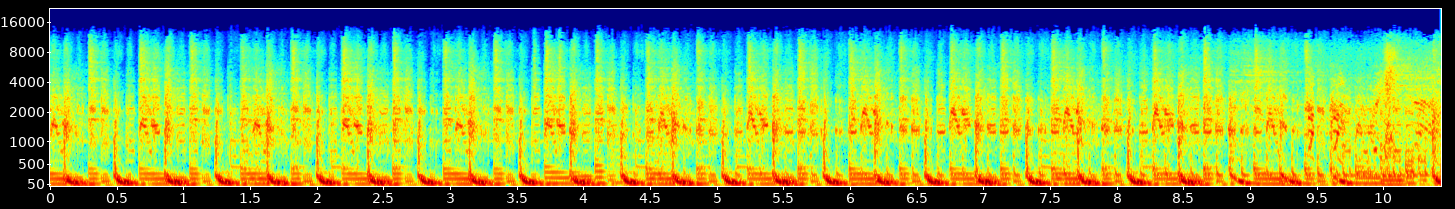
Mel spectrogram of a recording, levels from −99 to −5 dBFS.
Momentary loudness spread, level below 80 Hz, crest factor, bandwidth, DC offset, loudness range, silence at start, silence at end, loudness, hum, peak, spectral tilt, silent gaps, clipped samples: 2 LU; -20 dBFS; 12 dB; 13 kHz; under 0.1%; 1 LU; 0 s; 0 s; -15 LUFS; none; 0 dBFS; -5 dB/octave; none; under 0.1%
